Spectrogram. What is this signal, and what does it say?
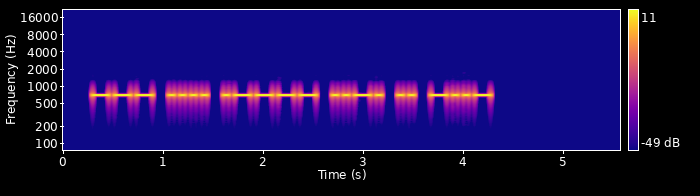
Morse code, heard as a keyed tone, about 22 wpm, 700 Hz. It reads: OH1FIX
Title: DXCC-100 Call Signs - 6 Characters - 22wpm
